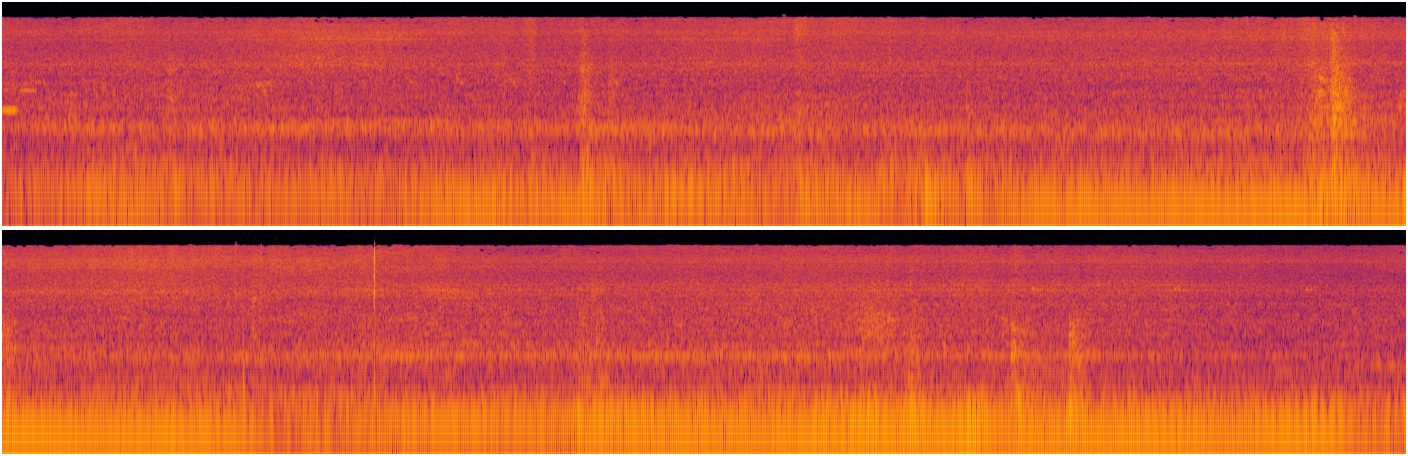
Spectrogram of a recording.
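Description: Diesel engine of a Caterpillar hydraulic excavator running steadily under working load while digging coal, its hum swelling and easing as the machine works. A few sharp knocks come through, at about six seconds, thirteen seconds and twenty-four seconds in.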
